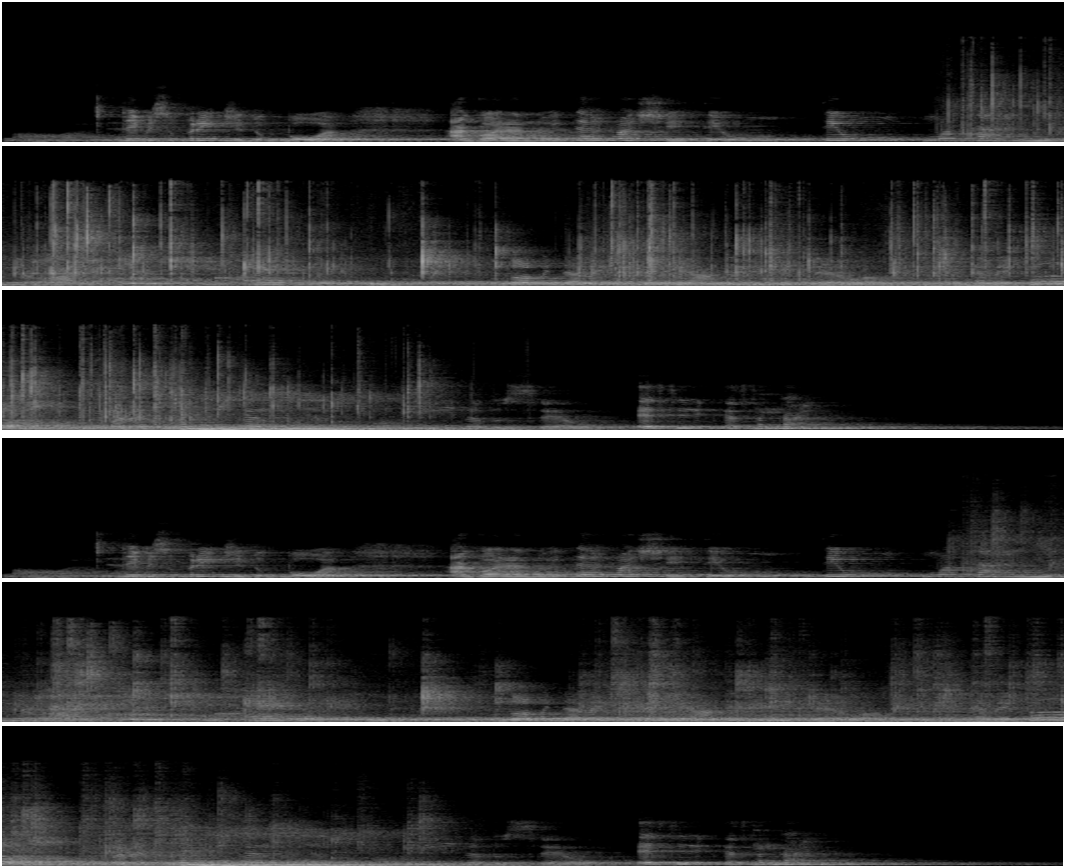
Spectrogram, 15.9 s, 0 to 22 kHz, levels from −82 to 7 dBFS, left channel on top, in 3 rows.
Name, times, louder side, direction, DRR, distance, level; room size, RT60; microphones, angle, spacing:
voice 1, 0.0-0.7 10.4-11.0 14.4-14.8, right 1 dB, 60° right, -4 dB, 1.0 m, -38 dB
voice 2, 0.6-14.8, left 1 dB, 10° left, 3 dB, 0.5 m, -36 dB
sound 1, 3.8-12.7, left 1 dB, 70° left, 1.4 m, -39 dB
sound 2, 4.7-13.2, left 6 dB, 50° left, 0.8 m, -39 dB
sound 3, 5.4-7.9 9.4-10.3 10.7-12.7, equal, 35° left, 1.8 m, -34 dB
9.3 x 7.3 x 2.7 m, 2.5 s
head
